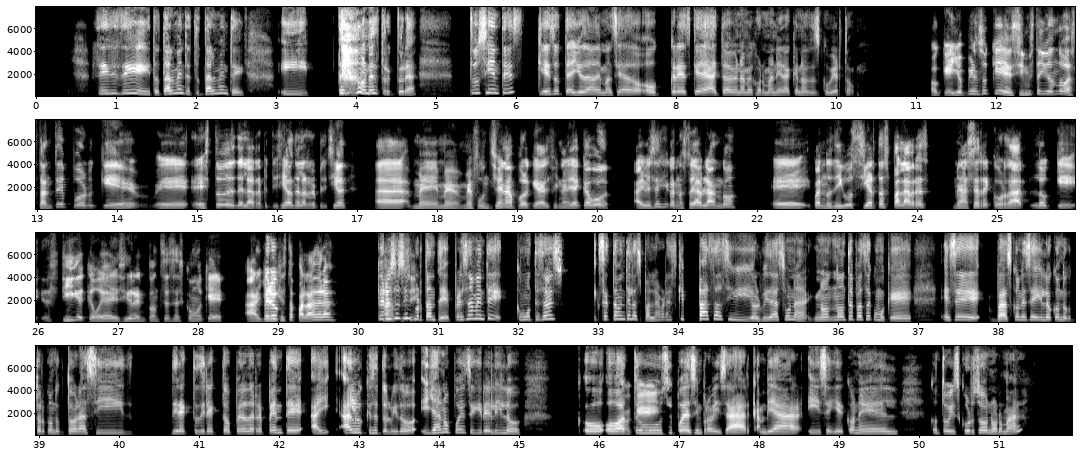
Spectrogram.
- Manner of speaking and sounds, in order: chuckle
- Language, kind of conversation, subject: Spanish, podcast, ¿Qué métodos usas para estudiar cuando tienes poco tiempo?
